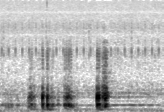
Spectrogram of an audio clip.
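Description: Fingers handling a small plastic handset while pulling a lanyard cord through its loop: a few short, muffled knocks and rubs, the loudest about one and a half seconds in.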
